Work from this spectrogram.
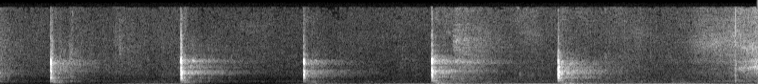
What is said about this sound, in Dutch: En wat doet zo'n herder dan wanneer hij door zo'n smalle gang loopt? Waar de schaduwen misschien van de rotsen over hen heen vallen? Die herder, die tikt met zijn staf.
